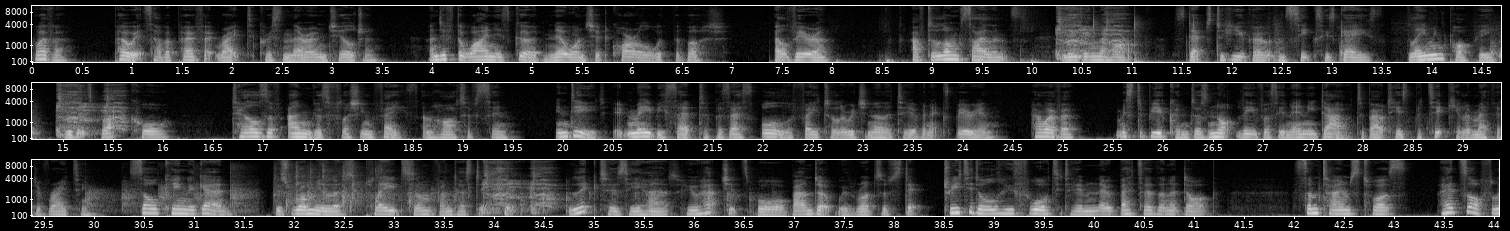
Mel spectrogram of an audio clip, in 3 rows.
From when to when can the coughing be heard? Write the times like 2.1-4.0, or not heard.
10.2-11.1, 14.9-15.7, 33.9-34.7.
